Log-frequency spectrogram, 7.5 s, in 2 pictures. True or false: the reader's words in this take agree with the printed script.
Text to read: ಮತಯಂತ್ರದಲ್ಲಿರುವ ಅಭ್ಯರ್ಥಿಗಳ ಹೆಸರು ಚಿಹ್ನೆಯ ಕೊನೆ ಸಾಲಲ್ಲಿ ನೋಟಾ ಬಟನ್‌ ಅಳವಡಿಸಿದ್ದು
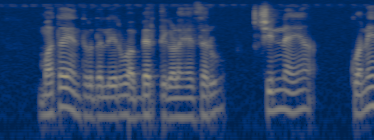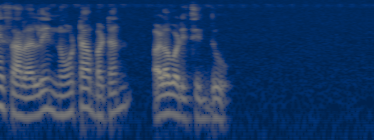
true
